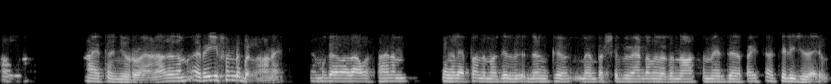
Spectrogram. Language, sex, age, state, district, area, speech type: Malayalam, male, 60+, Kerala, Kottayam, rural, conversation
